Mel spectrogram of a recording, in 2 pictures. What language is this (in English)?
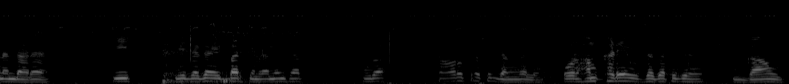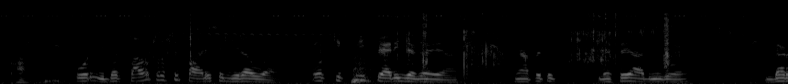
Hindi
